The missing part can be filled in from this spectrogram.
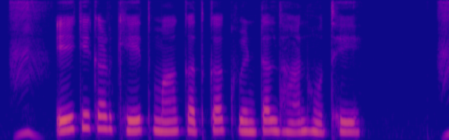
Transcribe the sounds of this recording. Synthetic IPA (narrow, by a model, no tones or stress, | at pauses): eːkekəɽkʰeːt̪mãkət̪kəkʋɪɳʈəld̪ʱaːnɦoːt̪ʰeː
